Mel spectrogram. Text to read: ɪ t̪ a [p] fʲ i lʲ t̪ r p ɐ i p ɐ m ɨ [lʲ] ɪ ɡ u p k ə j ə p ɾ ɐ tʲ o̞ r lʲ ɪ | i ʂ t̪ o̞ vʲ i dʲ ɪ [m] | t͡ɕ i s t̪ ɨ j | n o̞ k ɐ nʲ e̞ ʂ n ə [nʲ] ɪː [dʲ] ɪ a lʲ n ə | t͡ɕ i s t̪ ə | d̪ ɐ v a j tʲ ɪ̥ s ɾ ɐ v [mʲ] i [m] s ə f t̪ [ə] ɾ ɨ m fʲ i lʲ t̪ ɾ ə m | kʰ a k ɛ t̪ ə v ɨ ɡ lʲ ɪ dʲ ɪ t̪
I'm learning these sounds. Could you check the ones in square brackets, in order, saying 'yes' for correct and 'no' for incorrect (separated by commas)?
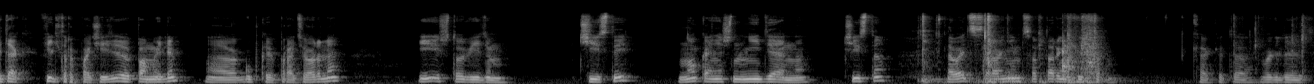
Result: no, yes, yes, yes, yes, no, yes, no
